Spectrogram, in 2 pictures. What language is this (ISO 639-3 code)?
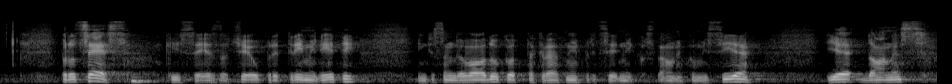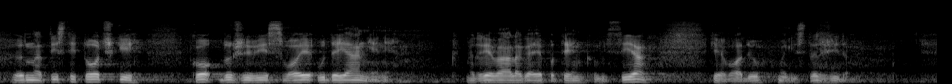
slv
